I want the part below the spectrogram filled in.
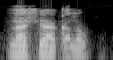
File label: fine, hausa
